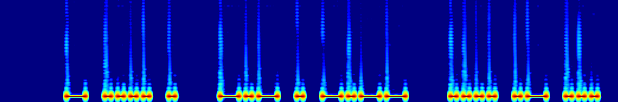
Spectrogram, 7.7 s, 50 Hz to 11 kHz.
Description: Morse code, heard as a keyed tone, about 15 wpm, 700 Hz. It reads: THE KEY HAS
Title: Sentences from Top 1000 Words - Review Part 4 - 15wpm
